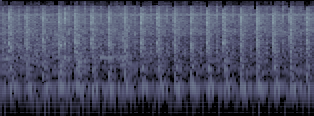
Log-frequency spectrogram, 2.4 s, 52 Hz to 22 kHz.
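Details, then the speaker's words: Pioneer CLD-909 LaserDisc player, powered up: rapid even mechanical chatter about eight or nine beats a second with a buzzy hum underneath; display live, tray won't properly eject, drive mechanism grinding. "Obviously there is power going to the unit, but it's making some pretty unpleasant noises. Obviously there's a mechanical problem, the tray doesn't properly eject."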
